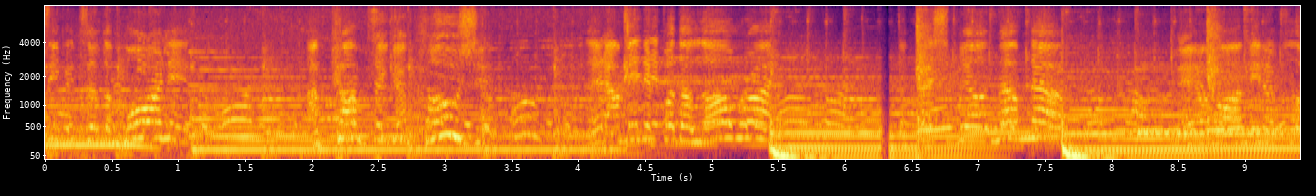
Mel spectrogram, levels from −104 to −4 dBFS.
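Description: At 6.26 s the sound briefly smears into a held, fading continuation lasting about 63 ms before picking up again at 6.34 s, a little further along than expected. This is a burst of packet loss: roughly 60 ms of audio was lost or came too late to be played, so the receiver stretched the last sound, turned it down, and then jumped ahead. The call path's band limit, with nothing above 8 kHz, is present throughout.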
